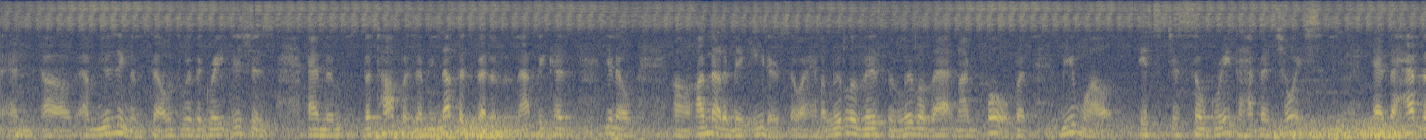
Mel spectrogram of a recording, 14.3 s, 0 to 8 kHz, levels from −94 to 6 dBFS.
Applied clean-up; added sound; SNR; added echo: none; Thunder / Cricket; 2 dB; none.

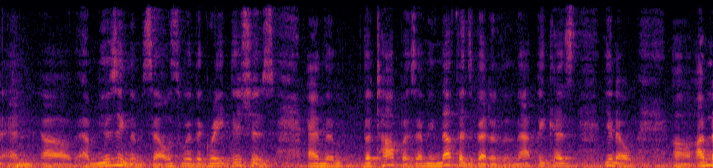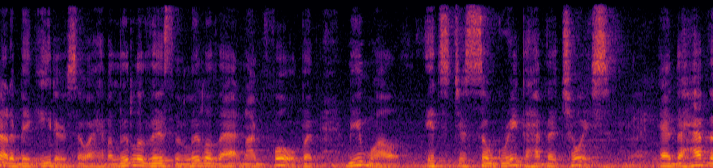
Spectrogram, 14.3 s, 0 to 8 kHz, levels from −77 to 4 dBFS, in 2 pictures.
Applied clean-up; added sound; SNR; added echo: none; none; none; none.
